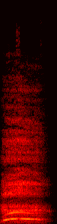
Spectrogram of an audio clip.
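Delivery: sharp high gasp; frightened gasp. Acted. Babaji startled by the tiger, sharp gasp.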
